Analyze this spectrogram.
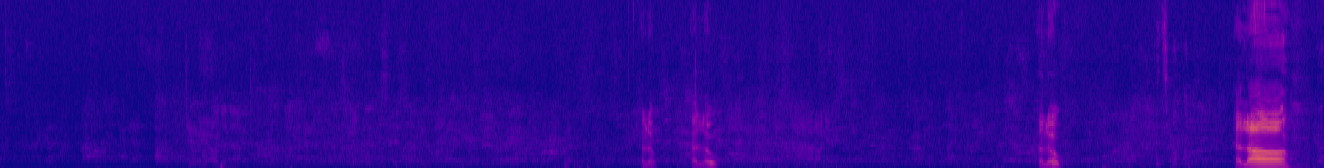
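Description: People in an audience murmur quietly.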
